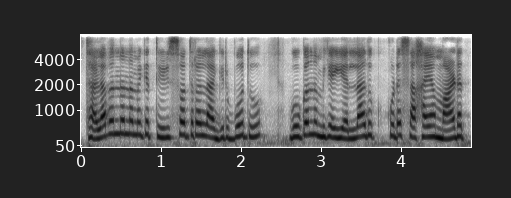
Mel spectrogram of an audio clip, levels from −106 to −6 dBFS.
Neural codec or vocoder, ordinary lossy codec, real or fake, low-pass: codec, 24 kHz, 1.2 kbps, DualCodec; none; fake; 7.2 kHz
